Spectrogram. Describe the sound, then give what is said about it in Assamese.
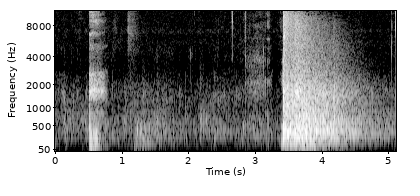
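Firecrackers bursting: one sharp pop comes early. Later a much louder, broad boom crackles and slowly fades through the final seconds. “আপোনালোকে শুনিছে নিশ্চয় ফটকাৰ শব্দ”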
